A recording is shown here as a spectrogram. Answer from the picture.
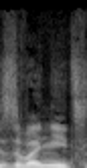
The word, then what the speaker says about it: звонит: говорят, что скоро м, произношение, точнее ударение в глаголе «звонить» на «о» станет нормой. Я даже произнести это не могу.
